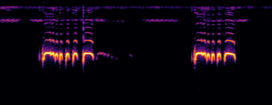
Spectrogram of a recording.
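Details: Local wild zebra dove calling to draw rivals, recorded as a trapping lure: a rapid string of cooing pulses, a trailing set of soft descending notes, then the phrase again after about two seconds.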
